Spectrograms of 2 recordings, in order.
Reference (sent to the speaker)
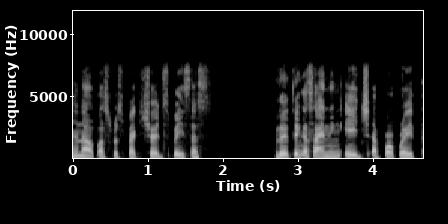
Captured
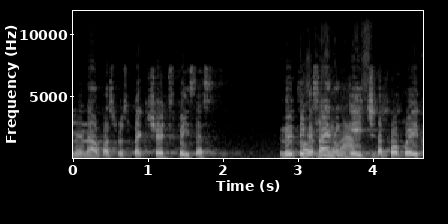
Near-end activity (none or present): present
